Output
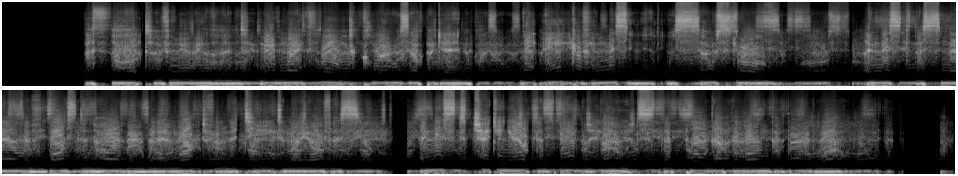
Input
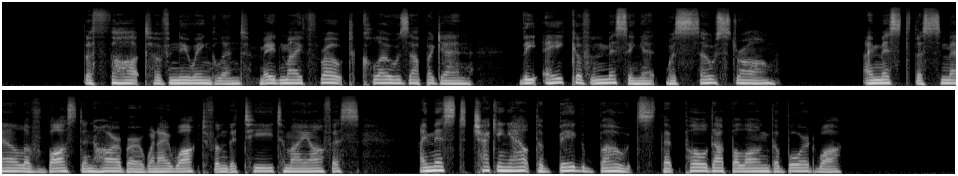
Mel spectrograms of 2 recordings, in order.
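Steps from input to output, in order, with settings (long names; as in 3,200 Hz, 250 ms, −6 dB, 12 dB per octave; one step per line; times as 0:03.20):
feedback delay that plays each chunk backwards 558 ms, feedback 57%, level −13 dB
gain on a spectral selection 0:06.14–0:06.87, 230–3,400 Hz −14 dB
noise gate with hold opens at −27 dBFS
parametric band 150 Hz −12.5 dB 1.5 octaves
automatic gain control gain up to 7 dB
leveller curve on the samples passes 5
elliptic band-stop filter 110–1,600 Hz, stop band 60 dB
formants moved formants +2 semitones
level −7 dB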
